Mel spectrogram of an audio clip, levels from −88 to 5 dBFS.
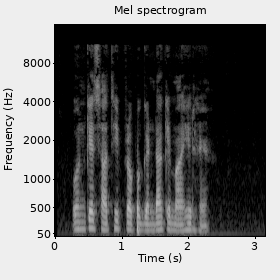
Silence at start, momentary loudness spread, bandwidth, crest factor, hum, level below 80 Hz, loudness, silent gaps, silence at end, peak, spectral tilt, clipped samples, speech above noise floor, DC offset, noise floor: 0.25 s; 8 LU; 11.5 kHz; 22 dB; 50 Hz at -55 dBFS; -54 dBFS; -30 LUFS; none; 0.85 s; -10 dBFS; -5.5 dB/octave; under 0.1%; 38 dB; under 0.1%; -67 dBFS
